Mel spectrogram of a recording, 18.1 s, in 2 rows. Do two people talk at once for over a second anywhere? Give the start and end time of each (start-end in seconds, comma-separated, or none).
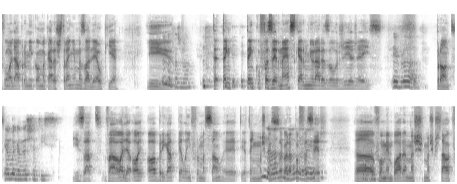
14.2-15.4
